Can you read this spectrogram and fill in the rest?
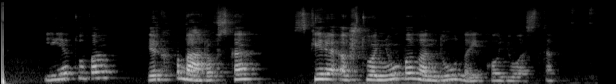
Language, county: Lithuanian, Kaunas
